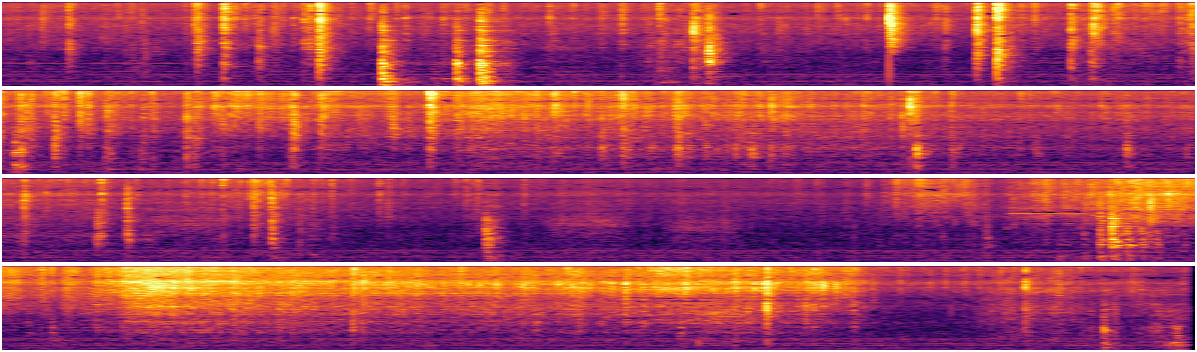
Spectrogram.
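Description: Egg-dipped ham and cheese French toast frying in olive oil in a non-stick pan, sizzling, with repeated sharp clicks and clacks of metal tongs against the pan as the pieces are turned and lifted. The sizzle swells for several seconds near the end.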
